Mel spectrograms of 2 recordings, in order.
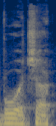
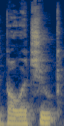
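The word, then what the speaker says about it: Bohachuk: uh seven Eric suin I know it looks like Bo chuk but you know he has saided himself as boa chuk the correct pron pronunciation uh number seven Eric suin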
